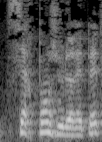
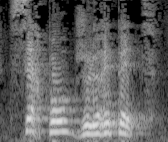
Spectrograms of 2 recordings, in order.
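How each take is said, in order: First: The same accusation, calmer and gentler; softened tone. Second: A higher, louder accusing cry; angry pigeon. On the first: Pigeon repeating its claim, now in a softened tone. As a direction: ease off, let the anger fall away. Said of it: "mais d'un ton radouci". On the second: Pigeon insisting Alice is a serpent, loud and angry. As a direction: hammer the accusation at her. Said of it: "répéta le pigeon". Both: A narrator's reading.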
